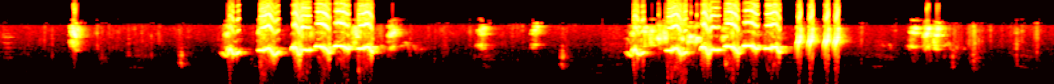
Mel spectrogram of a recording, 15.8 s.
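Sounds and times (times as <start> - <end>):
panca warna bird chirping: 2.6 - 6.4, 7.1 - 8.6, 9.4 - 14.7.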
